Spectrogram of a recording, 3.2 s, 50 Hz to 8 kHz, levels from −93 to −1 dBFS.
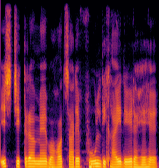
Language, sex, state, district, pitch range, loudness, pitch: Hindi, male, Assam, Kamrup Metropolitan, 115-130 Hz, -14 LUFS, 125 Hz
